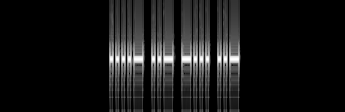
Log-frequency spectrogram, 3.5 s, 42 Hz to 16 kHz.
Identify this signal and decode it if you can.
Morse code, heard as a keyed tone, about 39 wpm, 700 Hz. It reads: 4UBU
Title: All Cut Numbers - 4-Digit 40wpm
